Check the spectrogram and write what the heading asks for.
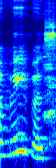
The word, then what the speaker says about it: Mavis: And I also like your presentation, and also for the question from Mavis, if I say it right. And because we Maeve. Yeah, Mavis, that's correct.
